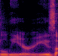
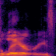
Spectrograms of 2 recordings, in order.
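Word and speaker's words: Lery's: Also, Grape, nothing infuriated me more about the casting of Frank Stone than discovering that Larry's is pronounced Larry's.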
